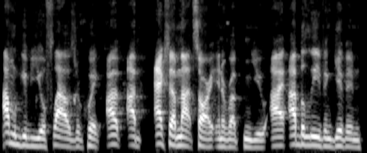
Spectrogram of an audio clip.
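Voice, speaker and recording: A man's voice: mid-range voice, steady tone, quick pace, fairly bright tone. A man hosts a casual interview in a loose, conversational way. His talk is full of fillers and friendly asides. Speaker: host.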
